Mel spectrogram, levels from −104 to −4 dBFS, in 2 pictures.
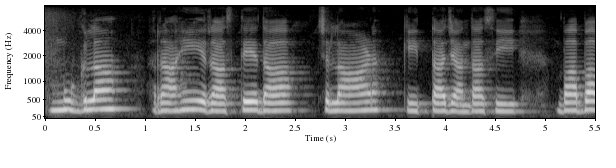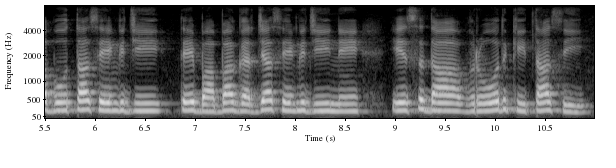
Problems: none marked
